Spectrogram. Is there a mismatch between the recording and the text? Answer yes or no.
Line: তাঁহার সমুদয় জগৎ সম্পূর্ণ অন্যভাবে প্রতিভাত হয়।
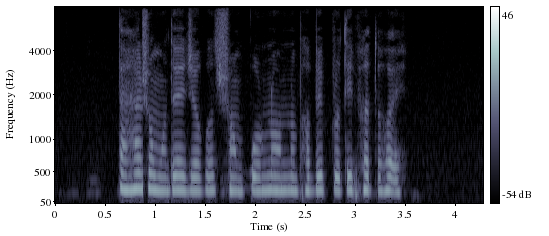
no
